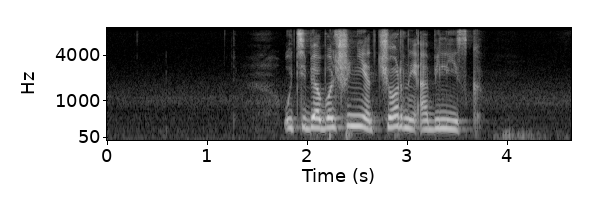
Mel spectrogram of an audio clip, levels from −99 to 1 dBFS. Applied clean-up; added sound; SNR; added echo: none; none; none; none.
